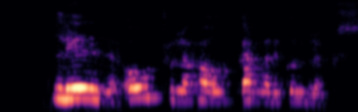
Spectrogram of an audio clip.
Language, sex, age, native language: Icelandic, female, 40-49, Icelandic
